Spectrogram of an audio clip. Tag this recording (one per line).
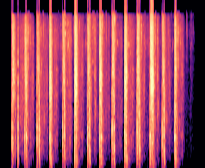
feet
foley
footstep
walking
shoe
foot
footsteps
step
walk
steps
